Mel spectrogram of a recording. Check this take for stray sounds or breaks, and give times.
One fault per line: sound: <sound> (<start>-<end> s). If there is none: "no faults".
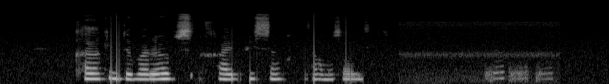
sound: dropout (2.9-3.1 s)
sound: laugh (4.8-5.5 s)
